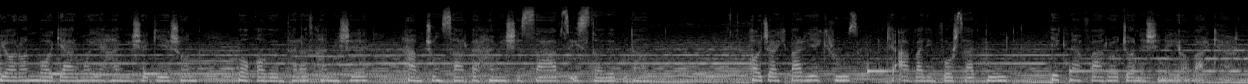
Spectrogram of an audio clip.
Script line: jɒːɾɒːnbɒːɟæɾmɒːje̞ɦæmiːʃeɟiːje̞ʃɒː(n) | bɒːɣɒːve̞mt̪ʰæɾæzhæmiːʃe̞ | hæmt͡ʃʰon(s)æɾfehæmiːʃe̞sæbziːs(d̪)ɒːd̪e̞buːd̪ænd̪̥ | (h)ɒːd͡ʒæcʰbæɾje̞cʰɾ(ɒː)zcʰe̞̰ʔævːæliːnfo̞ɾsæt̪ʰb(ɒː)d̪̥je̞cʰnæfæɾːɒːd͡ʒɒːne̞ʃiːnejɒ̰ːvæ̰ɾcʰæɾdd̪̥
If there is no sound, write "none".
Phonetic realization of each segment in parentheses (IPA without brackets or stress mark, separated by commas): n, s, t̪, h, uː, uː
